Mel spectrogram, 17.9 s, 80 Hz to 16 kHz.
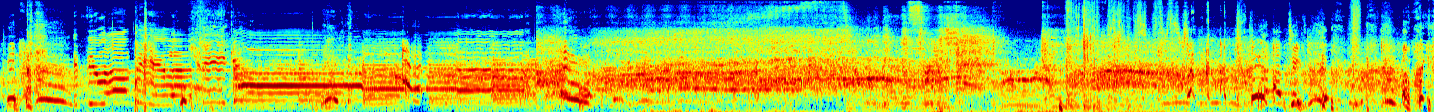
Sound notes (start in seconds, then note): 7.1 crowd cheering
